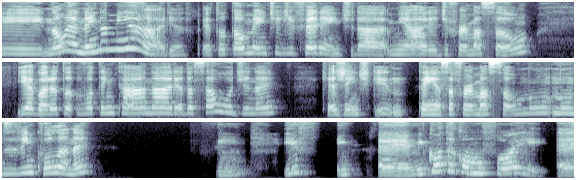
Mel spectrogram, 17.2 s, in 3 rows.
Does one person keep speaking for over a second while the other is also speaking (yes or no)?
no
